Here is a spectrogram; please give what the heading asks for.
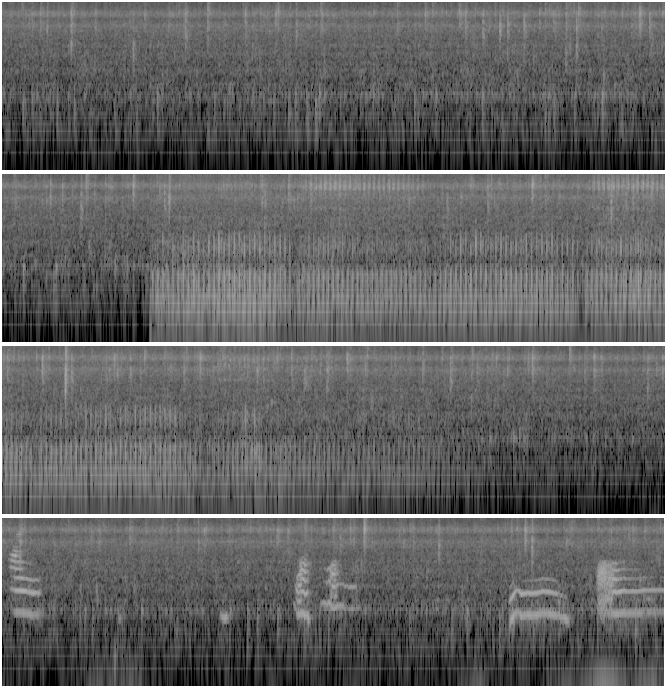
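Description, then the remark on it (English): A cat purrs, a steady rhythmic rumble that swells in over a soft background hiss and lasts several seconds before fading, followed by a few brief high chirps. “deep breath in, holding it, and as you release it out, you take a moment to enjoy observing the cozy cat before continuing on.”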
